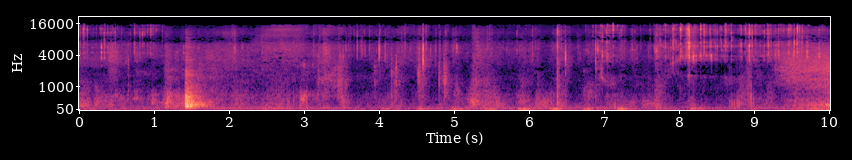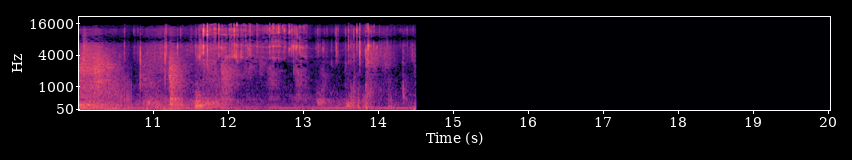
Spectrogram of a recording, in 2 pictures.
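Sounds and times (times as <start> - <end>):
crunchy candy being chewed: 0.0 - 14.5.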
